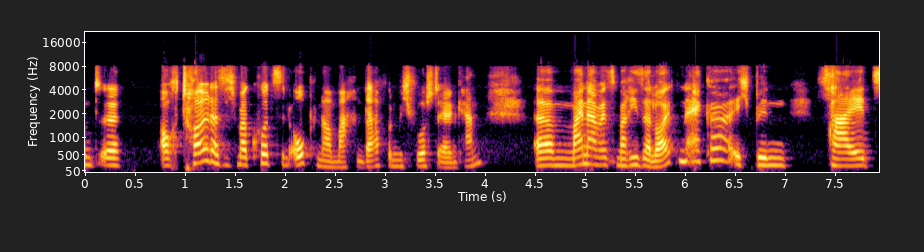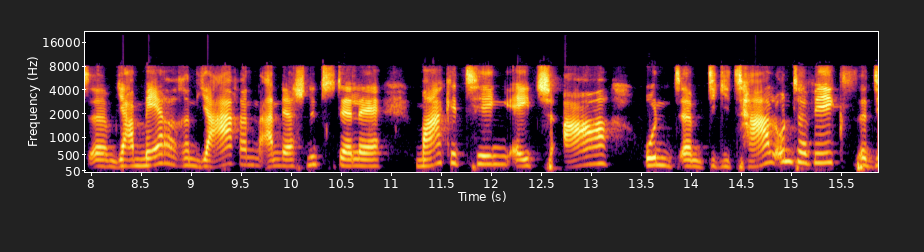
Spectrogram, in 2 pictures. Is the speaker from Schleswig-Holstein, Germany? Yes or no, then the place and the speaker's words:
no; Stuttgart, Baden-Württemberg, Germany; hier in meiner Heimatstadt in Stuttgart, wo das Auto ja auch zu Hause ist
